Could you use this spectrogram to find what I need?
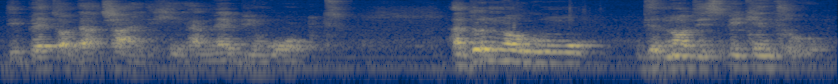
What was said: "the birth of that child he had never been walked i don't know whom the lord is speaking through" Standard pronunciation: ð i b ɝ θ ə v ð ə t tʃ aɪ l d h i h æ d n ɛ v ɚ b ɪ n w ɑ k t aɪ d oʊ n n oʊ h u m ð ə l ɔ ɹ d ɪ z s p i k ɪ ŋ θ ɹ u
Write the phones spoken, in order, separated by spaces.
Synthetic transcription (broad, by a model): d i b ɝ t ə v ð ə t tʃ aɪ l d h i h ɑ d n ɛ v b ɪ n w ɑ k t aɪ d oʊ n n oʊ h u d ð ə n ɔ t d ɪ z s p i k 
